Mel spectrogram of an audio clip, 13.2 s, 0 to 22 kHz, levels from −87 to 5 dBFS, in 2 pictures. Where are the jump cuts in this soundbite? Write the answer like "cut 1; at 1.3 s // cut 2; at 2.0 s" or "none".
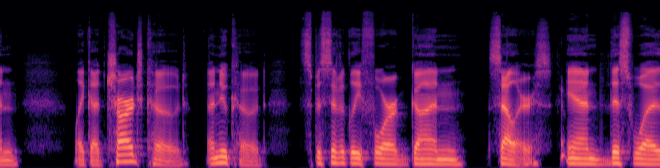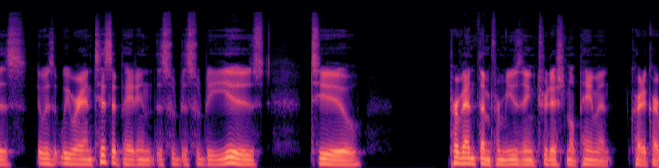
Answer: cut 1; at 2.0 s // cut 2; at 2.3 s // cut 3; at 5.6 s // cut 4; at 8.4 s // cut 5; at 10.9 s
